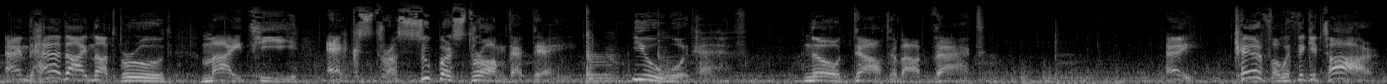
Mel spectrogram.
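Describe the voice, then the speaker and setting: An eccentric old river commander in a game, bitter and bossy. His voice is thick with gravel and moves widely up and down as he rambles at an unhurried pace. Music plays clearly behind him. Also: on the high side, huge pitch swings, heavily acted. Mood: bitter, accusing. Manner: theatrical, grumbling, rambling. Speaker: game character, leader of a small river crew. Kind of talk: dramatic video game monologue.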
